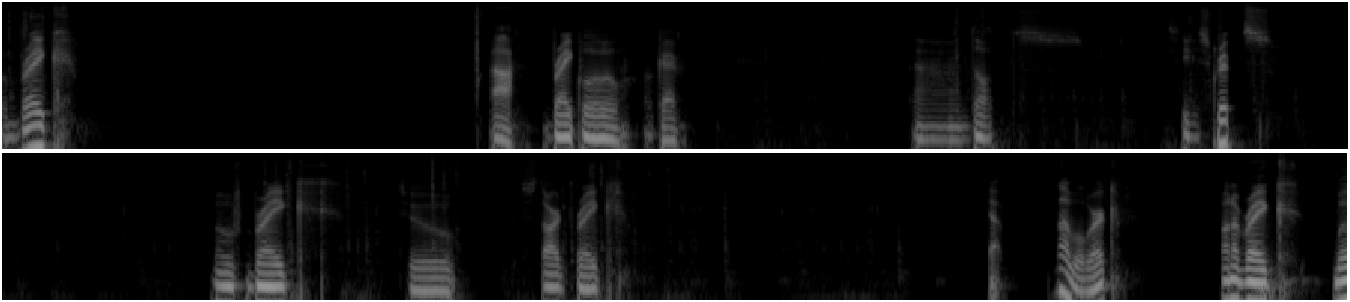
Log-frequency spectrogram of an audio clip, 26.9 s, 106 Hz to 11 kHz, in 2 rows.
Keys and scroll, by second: 0.0-0.7 typing, 7.2-8.0 typing, 9.2-22.6 typing.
